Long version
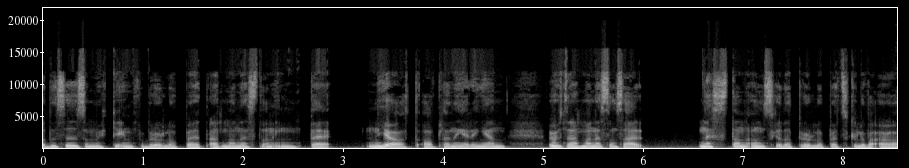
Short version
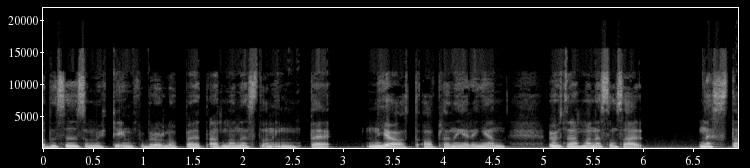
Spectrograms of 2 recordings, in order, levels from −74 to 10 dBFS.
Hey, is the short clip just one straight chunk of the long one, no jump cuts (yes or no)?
yes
